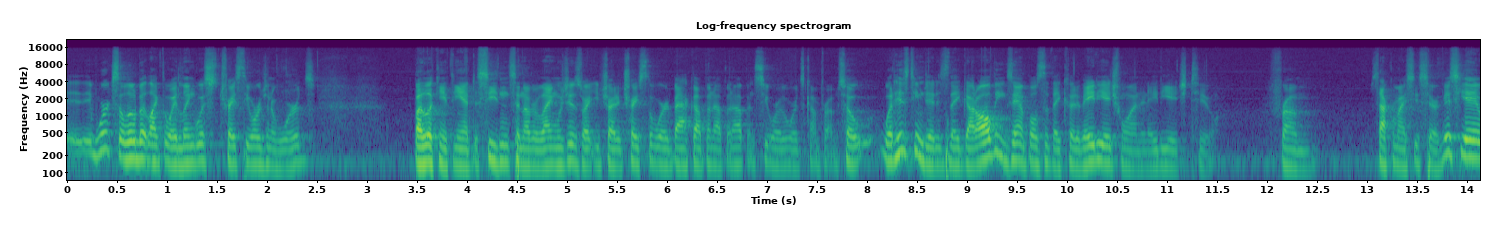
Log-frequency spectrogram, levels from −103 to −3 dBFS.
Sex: male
